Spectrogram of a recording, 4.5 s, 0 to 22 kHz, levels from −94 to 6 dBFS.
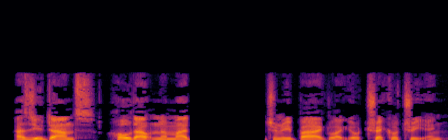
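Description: Throughout, the speech is hissy and grainy. The heavy damage likely comes from Vorbis compression at a low bitrate, around 28 kbps: treble detail is quantised into noise, unlike a plain low-pass filter, which would sound dull but clean.

Pre-echo first appears at 0.47 to 0.49 s, a short hiss spreading about 23 ms ahead of a sharp onset. The codec's block-wide noise has leaked into the quiet before the attack, which is why it arrives before the onset rather than trailing it like a reverb tail.

From 1.89 to 2.66 s a playback stall cuts the audio dead after "out an" for about 0.76 s, then resumes with "bag like you're". This is likely a player starved of data. It differs from a dropout because the sound picks up where it stopped rather than skipping ahead.

Pre-echo returns at 3.65 to 3.68 s, just after "bag like you're", with a smear of about 32 ms. It appears again at 4.02 to 4.04 s, over about 23 ms, blurring each attack.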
